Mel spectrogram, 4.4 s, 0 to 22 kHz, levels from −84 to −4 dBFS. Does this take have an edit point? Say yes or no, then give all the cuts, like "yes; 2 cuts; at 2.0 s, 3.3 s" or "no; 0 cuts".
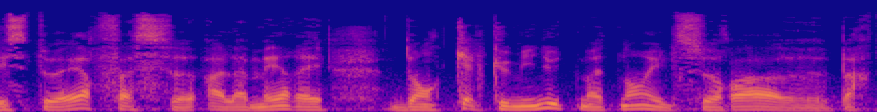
yes; 1 cut; at 1.0 s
